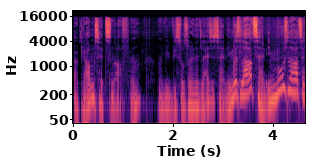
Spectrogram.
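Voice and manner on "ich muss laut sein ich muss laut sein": higher and louder, proving his point; defiant loud declaration; loud insistence. Acted. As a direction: say it big, like you mean to be heard.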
